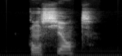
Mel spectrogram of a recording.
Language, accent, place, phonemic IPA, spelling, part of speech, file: French, France, Lyon, /kɔ̃.sjɑ̃t/, consciente, adjective, LL-Q150 (fra)-consciente.wav
- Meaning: feminine singular of conscient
